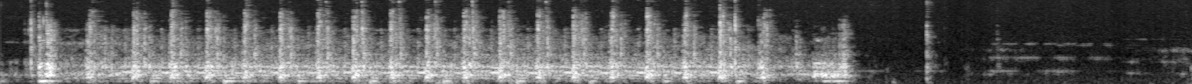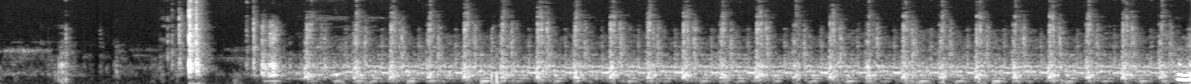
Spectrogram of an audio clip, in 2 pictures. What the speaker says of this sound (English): and just start sewing. Make sure you back tack.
